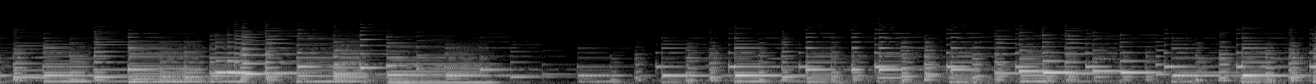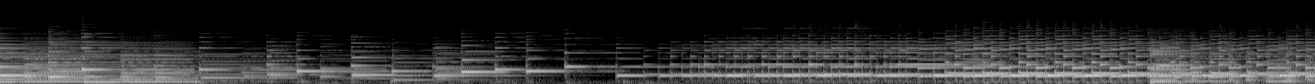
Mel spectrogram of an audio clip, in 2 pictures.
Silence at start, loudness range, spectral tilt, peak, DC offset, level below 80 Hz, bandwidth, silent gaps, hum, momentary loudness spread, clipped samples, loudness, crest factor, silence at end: 0 s; 7 LU; -8.5 dB/octave; -6 dBFS; under 0.1%; -50 dBFS; 7 kHz; none; none; 11 LU; under 0.1%; -23 LUFS; 16 dB; 0 s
